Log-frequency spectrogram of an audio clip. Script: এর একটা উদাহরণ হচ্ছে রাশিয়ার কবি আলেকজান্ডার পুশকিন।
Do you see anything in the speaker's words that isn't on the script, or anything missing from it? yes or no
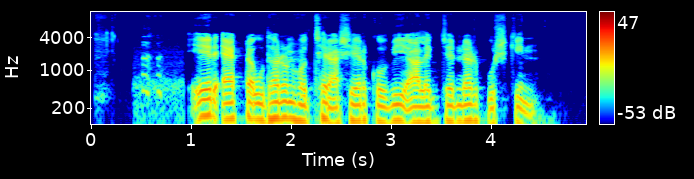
no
